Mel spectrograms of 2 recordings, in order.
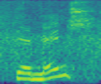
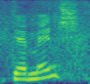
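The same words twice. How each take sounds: The two takes are said the same way.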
